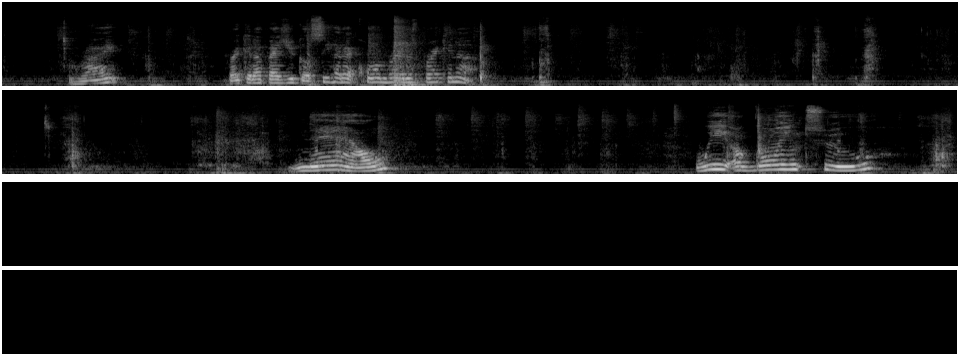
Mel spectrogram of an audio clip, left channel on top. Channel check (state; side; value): silent; right; digital silence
